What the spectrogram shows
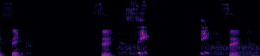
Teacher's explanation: the IN sound kind of makes that ang sound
